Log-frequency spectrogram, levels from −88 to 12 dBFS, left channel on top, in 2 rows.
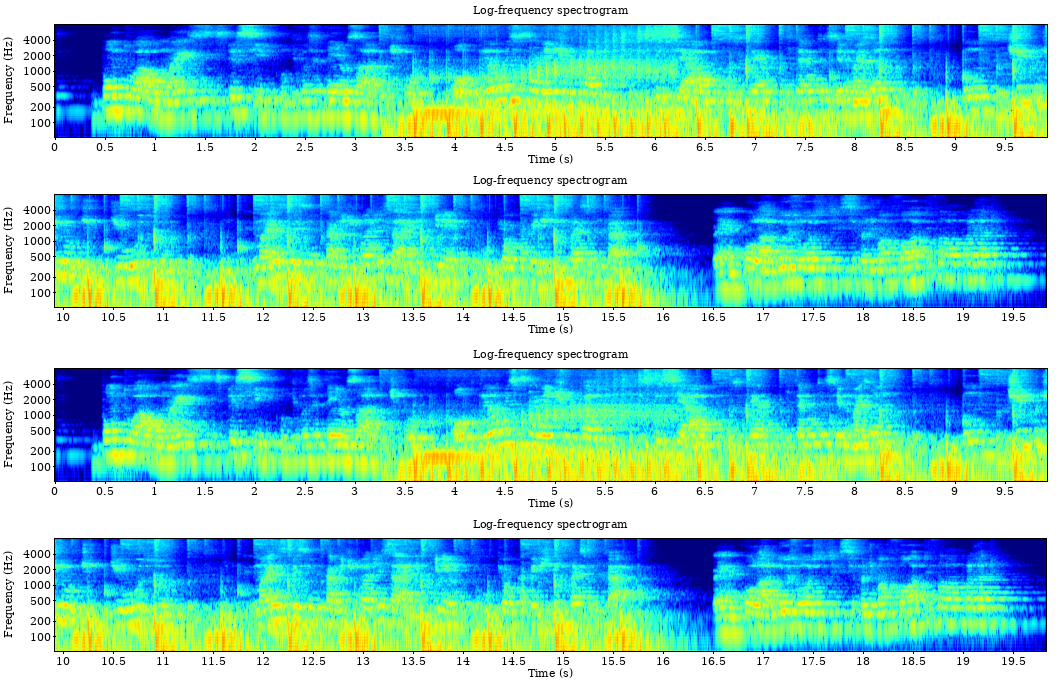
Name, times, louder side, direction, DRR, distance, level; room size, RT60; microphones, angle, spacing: voice 1, 0.4-8.4 9.1-11.1 11.5-15.7 16.5-19.4, equal, 10° right, -5 dB, 2.0 m, -28 dB
sound 1, 3.2-15.8, equal, 30° left, 0.8 m, -24 dB
11.5 x 5.4 x 4.0 m, 1.1 s
head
